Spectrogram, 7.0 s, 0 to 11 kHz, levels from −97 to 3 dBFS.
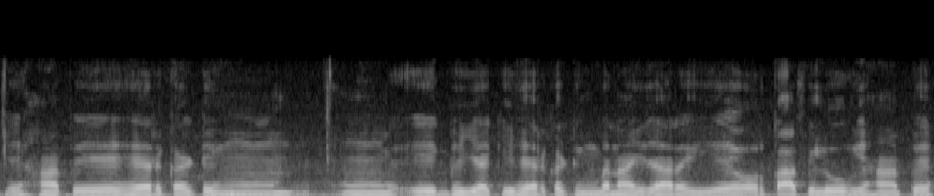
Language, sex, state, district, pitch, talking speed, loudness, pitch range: Hindi, male, Uttar Pradesh, Deoria, 130 Hz, 180 wpm, -26 LUFS, 125-135 Hz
